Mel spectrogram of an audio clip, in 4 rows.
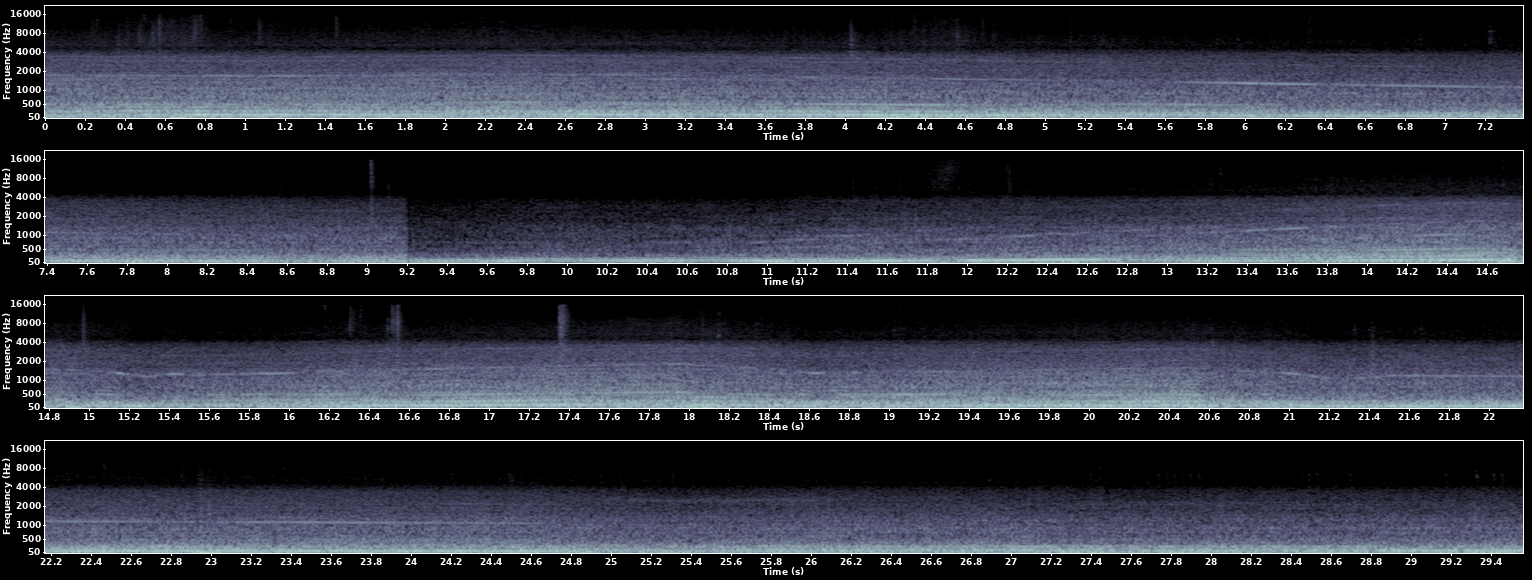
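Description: Porsche 993 Twin Turbo's air-cooled twin-turbocharged flat-six under way. Its note falls slowly at first, then climbs and drops back several times as the car accelerates through gear changes, with a brief lull about nine seconds in.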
